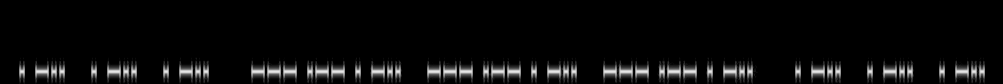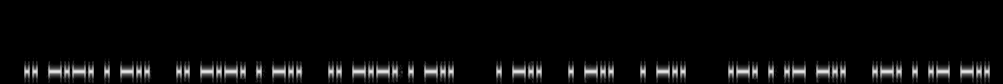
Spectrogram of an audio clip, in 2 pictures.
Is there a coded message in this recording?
Yes: Morse code from 0.2 to 19.9 s, heard as a keyed tone, about 30 wpm, 600 Hz. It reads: ED ED ED OWED OWED OWED ED ED ED ICED ICED ICED ED ED ED READ READ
